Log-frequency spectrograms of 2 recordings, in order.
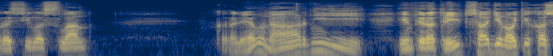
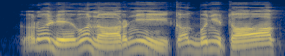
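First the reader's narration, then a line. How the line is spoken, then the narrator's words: Grumbling. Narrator (Russian): проворчал мистер Бобр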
